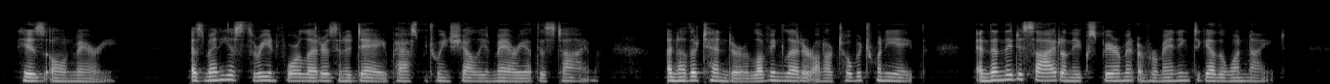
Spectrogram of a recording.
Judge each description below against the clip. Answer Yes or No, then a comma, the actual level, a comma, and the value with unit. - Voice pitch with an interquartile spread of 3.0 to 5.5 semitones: No, narrow, 2.6 semitones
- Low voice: No, medium, 165 Hz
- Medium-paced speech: Yes, average, 180 wpm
